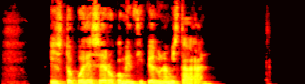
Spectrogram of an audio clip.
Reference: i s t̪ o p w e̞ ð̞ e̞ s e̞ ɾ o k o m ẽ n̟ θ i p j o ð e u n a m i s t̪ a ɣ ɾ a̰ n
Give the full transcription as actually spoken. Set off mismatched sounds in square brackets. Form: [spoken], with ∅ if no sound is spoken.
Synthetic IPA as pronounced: i s t̪ o p w e̞ ð̞ e̞ s e̞ ɾ o k o m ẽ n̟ θ i p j o ð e u n a m i s t̪ a ɣ ɾ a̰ n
